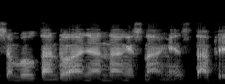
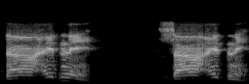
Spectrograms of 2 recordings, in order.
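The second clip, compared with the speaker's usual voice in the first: called command; 7 semitones higher, much slower than usual. Shown as a demonstration. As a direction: sing out Sa'idni like an order. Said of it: "yang mengandung amru".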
